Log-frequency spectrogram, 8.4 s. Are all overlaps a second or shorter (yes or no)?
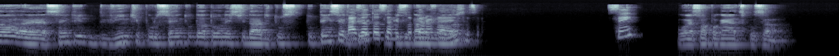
no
